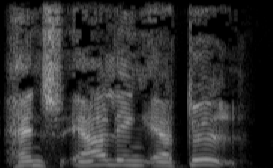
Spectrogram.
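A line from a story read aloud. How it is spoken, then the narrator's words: Shouting again. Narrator (Danish): råbte hun igen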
